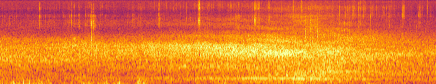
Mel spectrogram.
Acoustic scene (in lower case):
street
